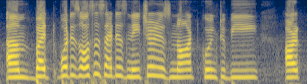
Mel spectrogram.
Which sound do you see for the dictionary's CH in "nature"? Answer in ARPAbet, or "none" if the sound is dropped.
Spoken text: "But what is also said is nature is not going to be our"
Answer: CH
